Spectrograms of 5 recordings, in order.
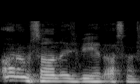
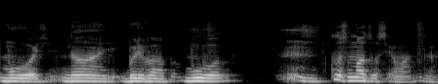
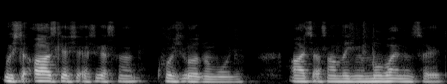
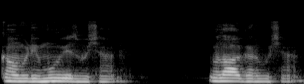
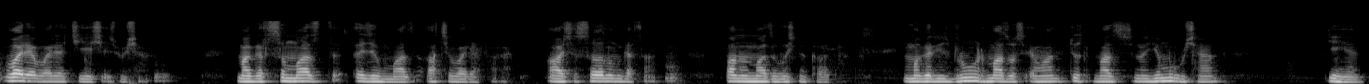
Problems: constant background noise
